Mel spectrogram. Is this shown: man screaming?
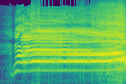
yes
